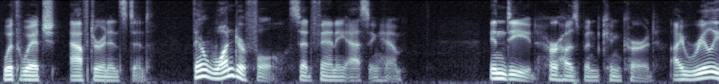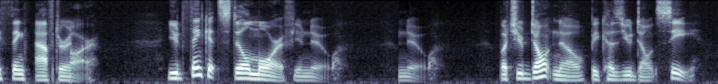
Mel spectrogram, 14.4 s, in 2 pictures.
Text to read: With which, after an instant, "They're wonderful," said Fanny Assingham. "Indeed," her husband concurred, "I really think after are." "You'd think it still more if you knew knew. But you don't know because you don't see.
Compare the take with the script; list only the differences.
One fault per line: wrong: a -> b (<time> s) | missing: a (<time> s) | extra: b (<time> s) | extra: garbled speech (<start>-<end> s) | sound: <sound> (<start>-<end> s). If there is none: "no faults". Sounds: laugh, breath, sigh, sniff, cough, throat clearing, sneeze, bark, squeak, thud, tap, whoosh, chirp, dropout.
no faults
